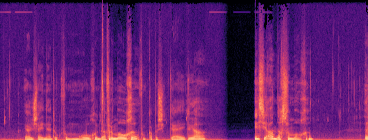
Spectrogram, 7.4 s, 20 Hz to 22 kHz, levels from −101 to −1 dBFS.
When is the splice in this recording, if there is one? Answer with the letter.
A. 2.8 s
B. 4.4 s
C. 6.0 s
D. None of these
D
